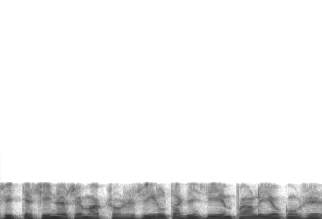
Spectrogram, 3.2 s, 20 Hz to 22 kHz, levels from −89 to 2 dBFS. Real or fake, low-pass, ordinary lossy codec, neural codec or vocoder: real; 3.6 kHz; none; none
